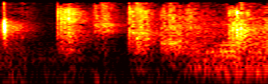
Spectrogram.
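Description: Sharp clicks of the cue and snooker balls as the final black is potted, then audience applause starting about half a second in and building.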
